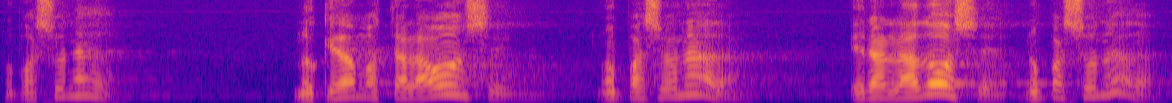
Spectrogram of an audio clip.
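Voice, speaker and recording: A man preaching a sermon as pastor, telling a story and then building to loud, shouted calls for the congregation to repeat after him. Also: high-pitched, expressive, moderate pace, in a large hall.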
